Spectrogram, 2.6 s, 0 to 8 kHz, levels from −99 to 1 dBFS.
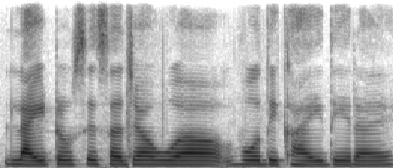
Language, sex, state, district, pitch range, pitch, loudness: Hindi, female, Madhya Pradesh, Bhopal, 185-195 Hz, 190 Hz, -17 LUFS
